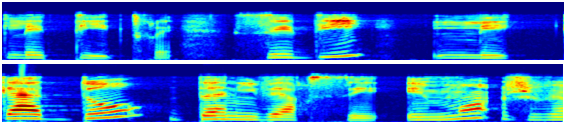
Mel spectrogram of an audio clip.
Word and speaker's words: cadeau: Por ejemplo, la palabra cadeau se escribe así en francés, se pronuncia cadeau, como lo pronunciaríamos en español, y significa regalo.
